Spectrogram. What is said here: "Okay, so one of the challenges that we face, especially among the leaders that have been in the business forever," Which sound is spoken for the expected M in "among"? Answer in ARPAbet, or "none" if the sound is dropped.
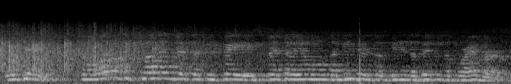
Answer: none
